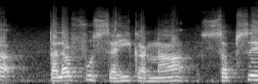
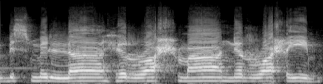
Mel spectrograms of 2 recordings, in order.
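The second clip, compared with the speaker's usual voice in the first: slow, measured recitation of Bismillah; much slower than usual. Shown as a demonstration. Teacher reciting before the lesson, slow. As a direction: recite it slowly and reverently.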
